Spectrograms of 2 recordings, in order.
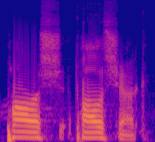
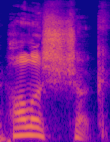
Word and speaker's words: Polishchuk: I've been trying to Polishchuk. Yeah, it's like perfectly phonetic. Yeah, Polishchuk. You got to roll it all in. Say it again. Polishchuk.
